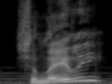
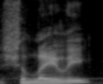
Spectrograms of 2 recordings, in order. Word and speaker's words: shillelagh: Shillelagh? That's much easier to say. Shillelagh. Ah. Shillelagh. Okay. Yeah. Shillelagh. Looks like laugh, but okay.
